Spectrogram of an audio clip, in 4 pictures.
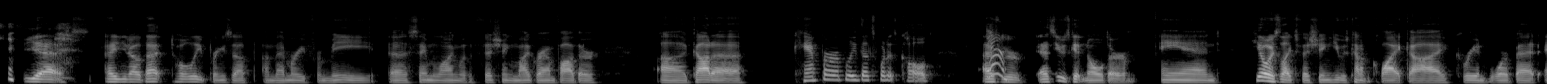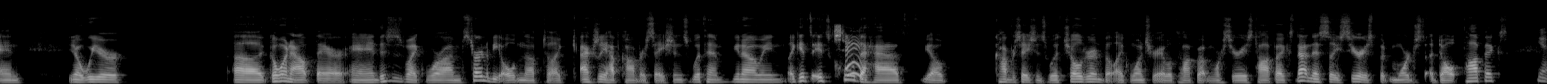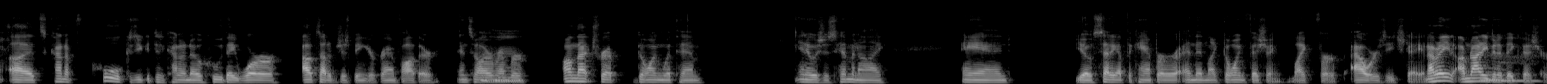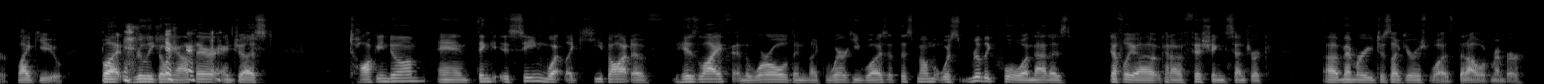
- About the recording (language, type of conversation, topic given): English, unstructured, What is a memory that always makes you think of someone you’ve lost?
- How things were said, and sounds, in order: other background noise; laugh; tapping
